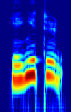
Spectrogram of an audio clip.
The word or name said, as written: hængedynd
